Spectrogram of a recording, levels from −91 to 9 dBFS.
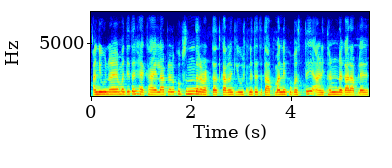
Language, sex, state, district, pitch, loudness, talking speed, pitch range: Marathi, female, Maharashtra, Gondia, 215 Hz, -15 LUFS, 195 wpm, 205-230 Hz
